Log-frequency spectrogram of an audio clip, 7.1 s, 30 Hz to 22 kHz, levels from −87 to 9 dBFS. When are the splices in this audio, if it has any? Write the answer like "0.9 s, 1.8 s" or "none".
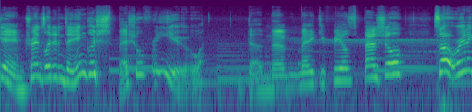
5.2 s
